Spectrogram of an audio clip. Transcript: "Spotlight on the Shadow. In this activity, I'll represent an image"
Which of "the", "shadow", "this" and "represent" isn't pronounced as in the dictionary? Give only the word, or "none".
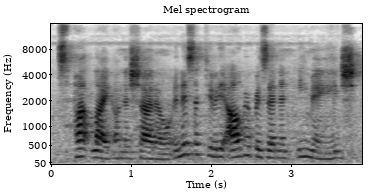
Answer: none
